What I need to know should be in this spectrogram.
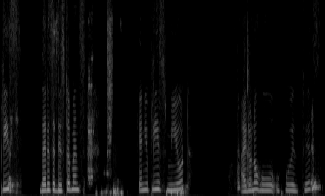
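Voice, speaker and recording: A woman with an Indian English accent teaching an online class, halting with many fillers and asking questions. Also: high voice, fairly even intonation, warm tone, dry recording, rough recording.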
